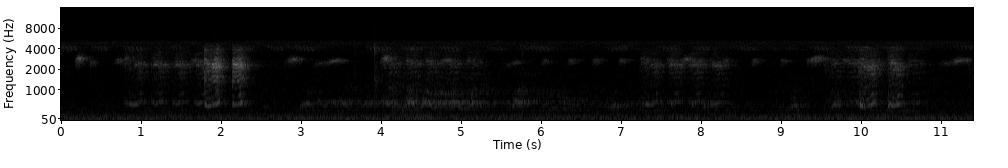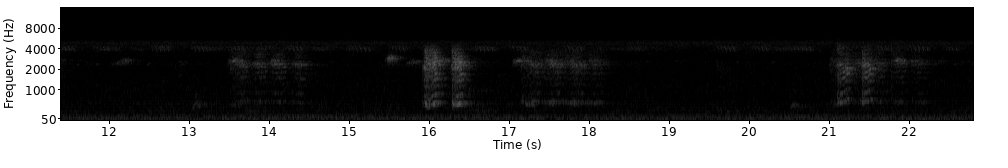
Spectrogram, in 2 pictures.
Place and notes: {"title": "綠屋民宿, 桃米生態村 - Frogs sound", "date": "2015-04-28 22:19:00", "description": "Frogs sound, at the Hostel", "latitude": "23.94", "longitude": "120.92", "altitude": "495", "timezone": "Asia/Taipei"}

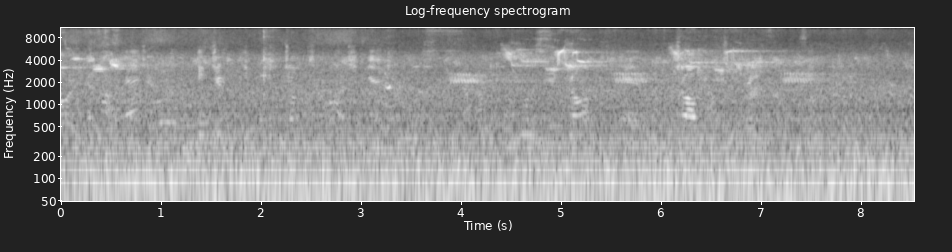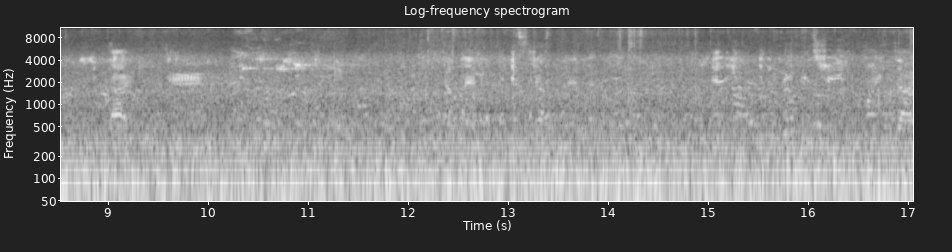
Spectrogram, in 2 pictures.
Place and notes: {"title": "National Taiwan University, Taipei City - Next to the ecological pool", "date": "2016-03-04 16:30:00", "description": "At the university, Bird sounds, Goose calls, pigeon", "latitude": "25.02", "longitude": "121.54", "altitude": "12", "timezone": "Asia/Taipei"}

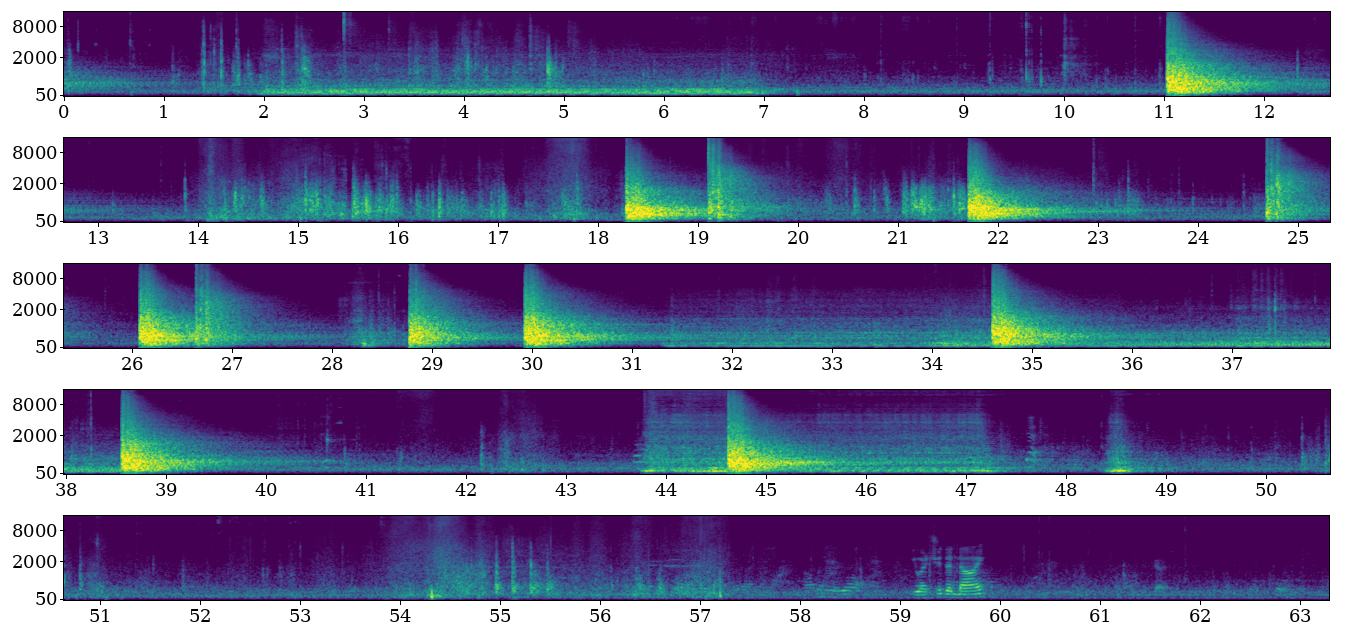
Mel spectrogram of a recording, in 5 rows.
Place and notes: {"title": "San Rafael, CA, USA - Shooting Range on Super Bowl Sunday", "date": "2012-02-05 01:00:00", "description": "Various handguns being shot in an indoor shooting range, mostly .40 and .45 caliber semi-automatic handguns. There were 3 or 4 shooting lanes in use at the time, so there is a lot of overlap of the various guns.", "latitude": "37.96", "longitude": "-122.51", "altitude": "1", "timezone": "America/Los_Angeles"}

